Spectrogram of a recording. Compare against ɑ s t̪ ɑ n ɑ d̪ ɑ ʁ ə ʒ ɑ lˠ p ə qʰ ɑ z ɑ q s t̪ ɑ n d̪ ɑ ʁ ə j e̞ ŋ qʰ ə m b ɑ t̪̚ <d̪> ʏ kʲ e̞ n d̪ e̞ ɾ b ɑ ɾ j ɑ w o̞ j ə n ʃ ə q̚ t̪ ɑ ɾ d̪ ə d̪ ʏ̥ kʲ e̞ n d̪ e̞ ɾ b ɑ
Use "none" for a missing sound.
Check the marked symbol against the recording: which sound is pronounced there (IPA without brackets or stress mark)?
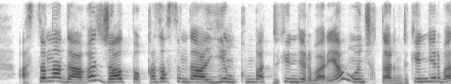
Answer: d̪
